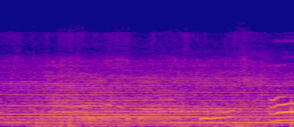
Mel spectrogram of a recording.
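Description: An engine running steadily, its pitch wavering a little.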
